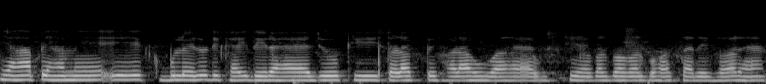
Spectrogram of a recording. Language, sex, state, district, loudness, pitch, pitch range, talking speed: Hindi, female, Bihar, Sitamarhi, -23 LUFS, 190 Hz, 185-205 Hz, 170 wpm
